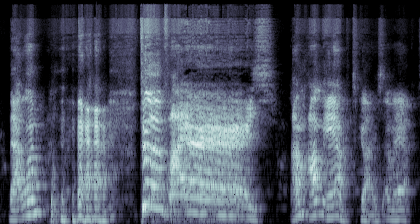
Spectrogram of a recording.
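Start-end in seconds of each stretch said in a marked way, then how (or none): 1.8-3.5 loud, high, long-drawn cheer; hyped shout. Acted. Streamer amped up for the Flyers, drawn-out shout. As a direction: stretch it into a big shout.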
